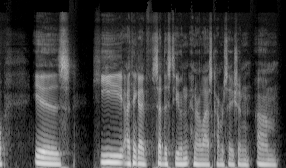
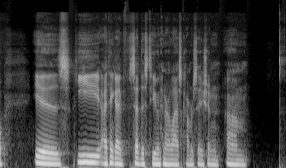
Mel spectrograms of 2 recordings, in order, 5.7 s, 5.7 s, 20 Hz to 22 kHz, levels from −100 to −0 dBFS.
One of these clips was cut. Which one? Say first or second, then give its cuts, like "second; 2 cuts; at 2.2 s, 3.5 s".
second; 2 cuts; at 1.5 s, 3.2 s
